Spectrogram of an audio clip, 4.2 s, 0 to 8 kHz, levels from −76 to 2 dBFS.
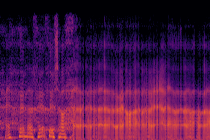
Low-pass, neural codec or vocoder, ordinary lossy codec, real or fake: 7.2 kHz; autoencoder, 22.05 kHz, a latent of 192 numbers a frame, VITS, trained on many speakers; MP3, 64 kbps; fake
